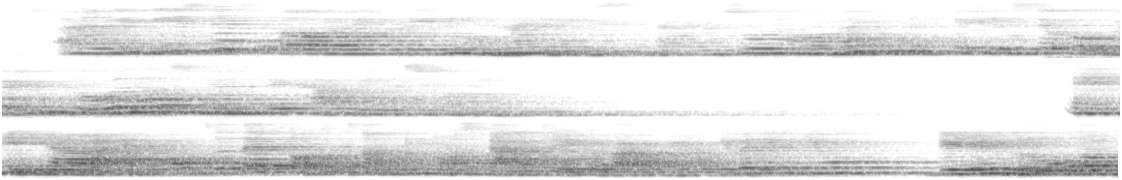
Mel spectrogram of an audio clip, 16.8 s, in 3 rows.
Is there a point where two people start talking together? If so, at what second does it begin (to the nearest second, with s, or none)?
none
